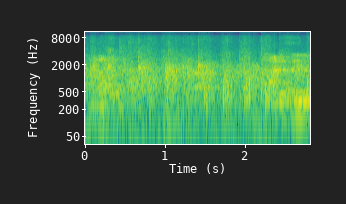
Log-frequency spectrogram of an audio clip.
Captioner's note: applause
